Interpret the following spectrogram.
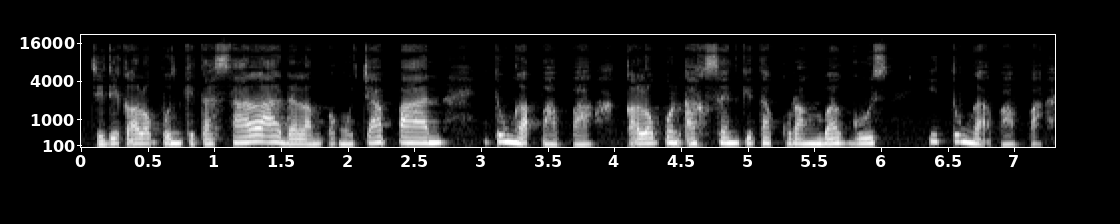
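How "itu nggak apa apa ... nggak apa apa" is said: ordinary delivery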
